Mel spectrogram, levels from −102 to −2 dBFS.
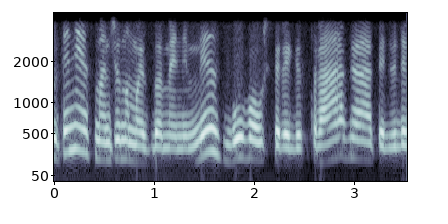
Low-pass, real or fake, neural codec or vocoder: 3.6 kHz; real; none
